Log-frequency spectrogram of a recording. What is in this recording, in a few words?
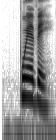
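he can, Spanish, female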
